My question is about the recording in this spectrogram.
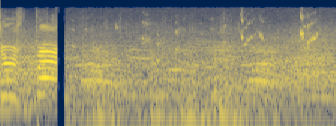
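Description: A basketball being dribbled on a hardwood court, with the murmur of the gym crowd behind it. The sound cuts off abruptly for an instant about half a second in, then the court sound comes back.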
